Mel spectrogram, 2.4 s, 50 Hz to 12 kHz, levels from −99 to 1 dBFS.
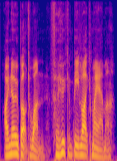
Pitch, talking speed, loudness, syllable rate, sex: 130 Hz, 280 wpm, -19 LUFS, 5.9 syllables/s, male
